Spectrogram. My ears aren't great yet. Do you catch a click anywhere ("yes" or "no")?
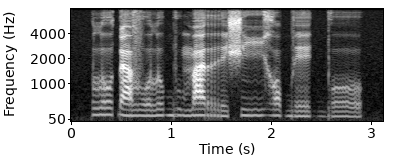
no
